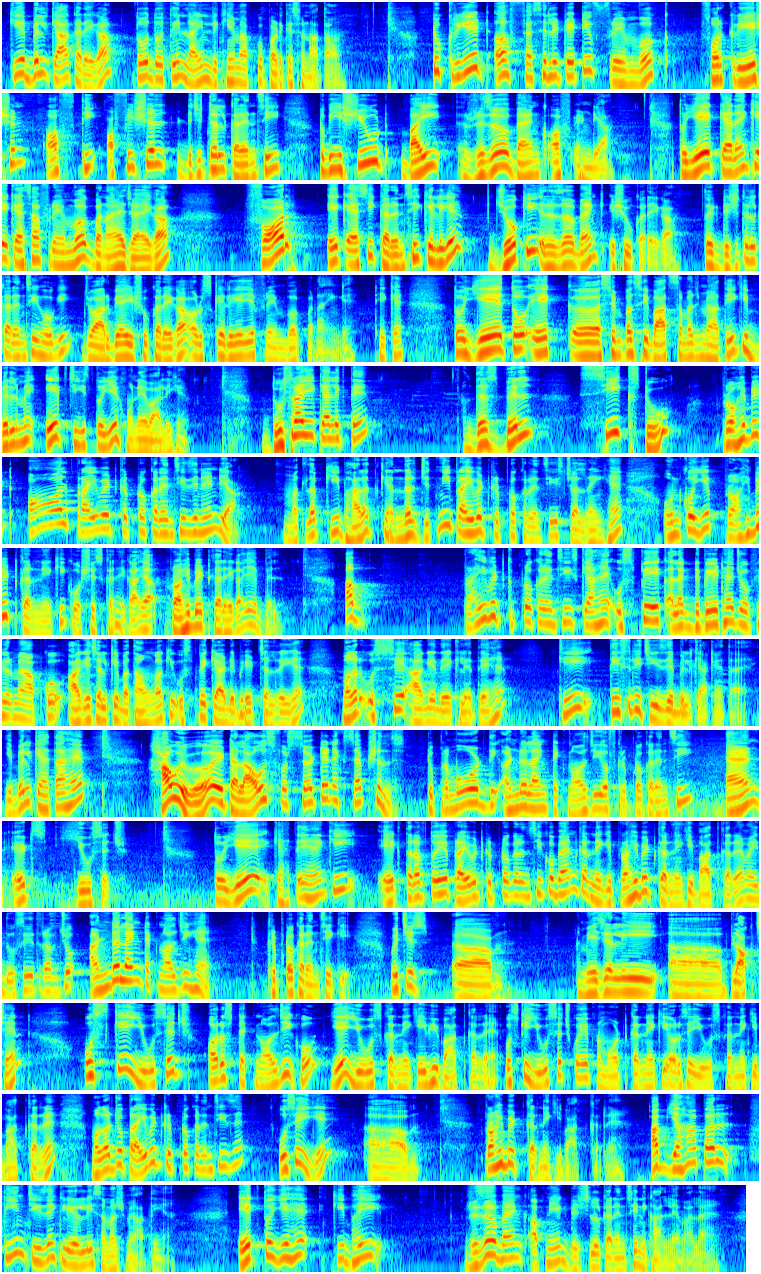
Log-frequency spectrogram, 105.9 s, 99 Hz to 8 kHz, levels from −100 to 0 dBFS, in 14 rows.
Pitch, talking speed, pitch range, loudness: 155 Hz, 175 wpm, 125-195 Hz, -26 LUFS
